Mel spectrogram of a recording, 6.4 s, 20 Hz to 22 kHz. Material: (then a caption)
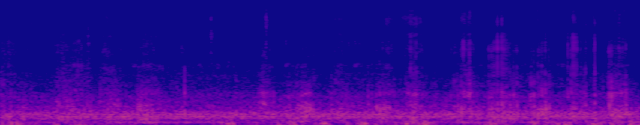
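Knit fabric. Fingertips scratch the knit textile upper and ribbed midsole of a Yeezy 350 knit fabric sneaker with a ribbed rubber sole. The result is a continuous, soft, dry scratching with a low rumbling body and faint brighter flicks, holding at an even, quiet level throughout.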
